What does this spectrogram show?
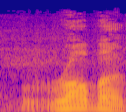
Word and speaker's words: Roma: Those were the authentic gypsies that I used to see as a teenager in Brazil, real, traditional Roma gypsies, How do you pronounce that?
